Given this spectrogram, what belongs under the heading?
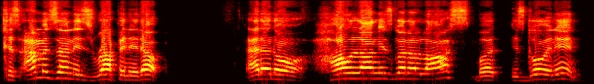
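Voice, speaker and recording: With a fairly bright tone and measured pace, this vlog host, a YouTuber making trucking business videos, addresses his audience in a distinctly high male voice. He talks colloquially and opinionatedly, using repetition to press his points hard.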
